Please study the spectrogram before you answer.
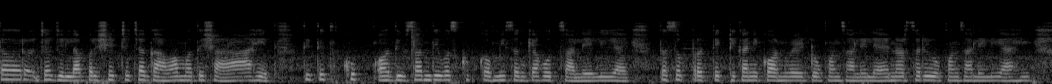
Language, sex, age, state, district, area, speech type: Marathi, female, 30-45, Maharashtra, Yavatmal, rural, spontaneous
